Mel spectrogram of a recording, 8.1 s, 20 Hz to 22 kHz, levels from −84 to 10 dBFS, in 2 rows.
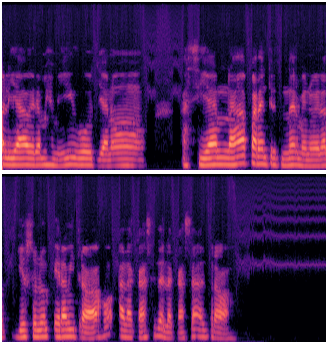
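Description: A whistle sits near 2 kHz across the whole recording, most noticeable in the pauses between phrases, with a grainy, gritty texture running under the quieter stretches of speech, at about 31 dB below the signal. These are converter idle tones: a delta-sigma converter working without dither settled into repeating bit patterns whenever its input was small, and those cycles turned into an audible tone whose pitch was set by the input's offset.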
